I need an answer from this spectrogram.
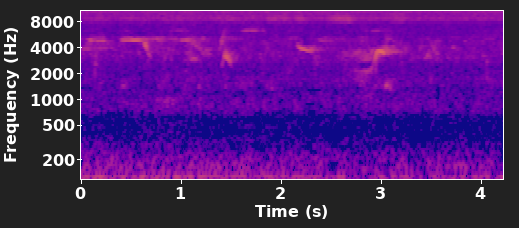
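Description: A few short bird chirps, scattered and high-pitched, over a steady low rumble.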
